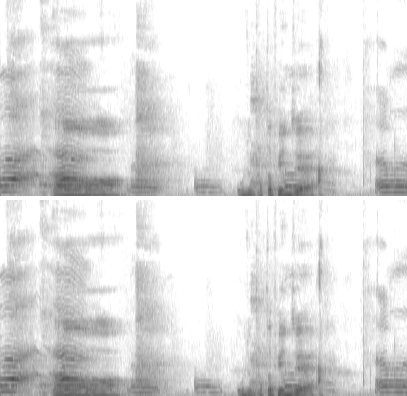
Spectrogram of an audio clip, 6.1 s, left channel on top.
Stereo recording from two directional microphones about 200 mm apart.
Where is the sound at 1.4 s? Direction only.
20° left (ahead or behind).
